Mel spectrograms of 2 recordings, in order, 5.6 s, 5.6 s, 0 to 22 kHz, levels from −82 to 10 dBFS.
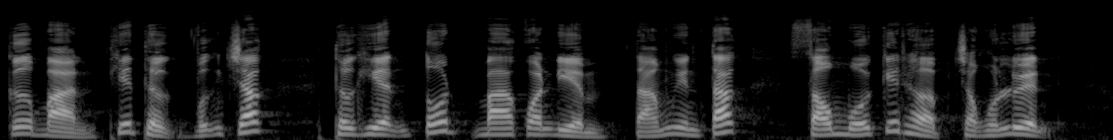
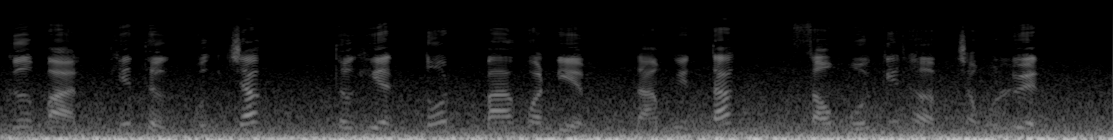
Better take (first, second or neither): first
